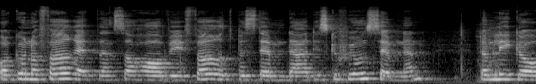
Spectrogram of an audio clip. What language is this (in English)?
Swedish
